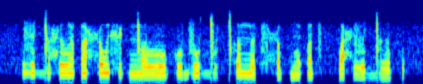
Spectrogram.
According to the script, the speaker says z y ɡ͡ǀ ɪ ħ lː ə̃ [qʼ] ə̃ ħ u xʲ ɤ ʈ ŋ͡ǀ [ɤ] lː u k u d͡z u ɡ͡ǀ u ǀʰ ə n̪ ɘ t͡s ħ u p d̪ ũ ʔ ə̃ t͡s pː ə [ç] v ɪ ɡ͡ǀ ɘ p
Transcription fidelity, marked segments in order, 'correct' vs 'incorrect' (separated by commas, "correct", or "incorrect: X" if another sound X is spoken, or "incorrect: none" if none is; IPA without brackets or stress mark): incorrect: ʔ, correct, incorrect: ħ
